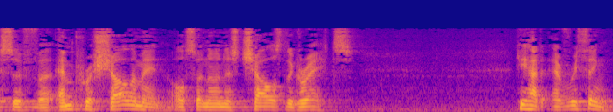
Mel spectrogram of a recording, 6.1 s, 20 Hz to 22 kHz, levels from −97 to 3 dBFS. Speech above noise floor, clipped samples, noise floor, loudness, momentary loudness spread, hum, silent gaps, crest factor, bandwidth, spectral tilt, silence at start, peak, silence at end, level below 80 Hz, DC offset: 29 dB; under 0.1%; -49 dBFS; -21 LUFS; 7 LU; none; none; 22 dB; 8 kHz; -4.5 dB/octave; 0 s; 0 dBFS; 0 s; -58 dBFS; under 0.1%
